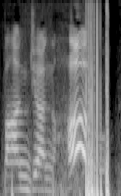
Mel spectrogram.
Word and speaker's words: Bong Joon-ho: It's Bong Joon-ho. Okay. Yeah, yes. Bong Joon-ho. Great pronunciation.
